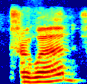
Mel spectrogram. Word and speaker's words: Trewern: Now, is it Ray Trewern? That's right, yeah. It's pronounced as like True and Ern.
